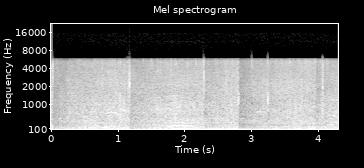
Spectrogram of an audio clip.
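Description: Street noise around a car burning in the road: a steady low rumble of idling vehicle engines under a dense rushing noise, with a few sharp pops.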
